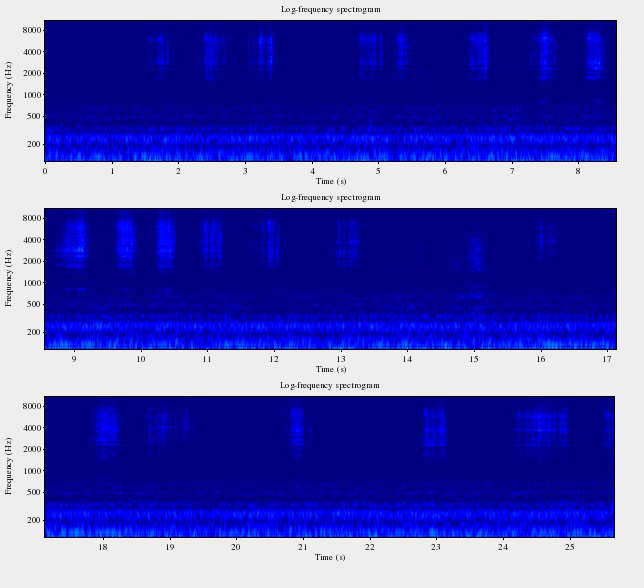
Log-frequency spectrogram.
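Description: Ralf Aust straight razor shaving, with rhythmic raspy strokes of the blade over whiskers in repeated bursts above a steady low background hum.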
